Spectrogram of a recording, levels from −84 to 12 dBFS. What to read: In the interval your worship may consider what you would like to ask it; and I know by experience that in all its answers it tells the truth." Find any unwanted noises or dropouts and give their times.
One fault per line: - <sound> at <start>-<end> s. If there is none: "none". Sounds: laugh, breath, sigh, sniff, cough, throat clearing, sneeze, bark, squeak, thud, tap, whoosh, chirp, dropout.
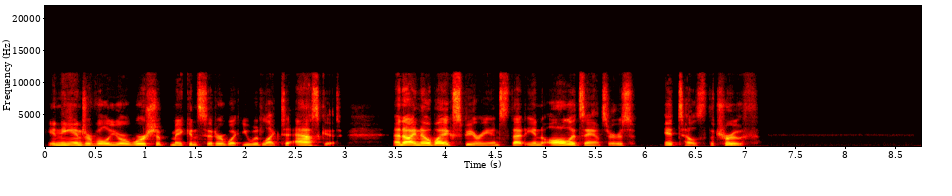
none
